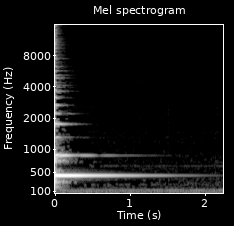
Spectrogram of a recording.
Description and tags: Notes from ukulele recorded in the shower close-miked with Sony-PCMD50. See my other sample packs for the room-mic version. The intention is to mix and match the two as you see fit.
These files are left raw and real. Watch out for a resonance around 300-330hz.
note, string, uke, ukulele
